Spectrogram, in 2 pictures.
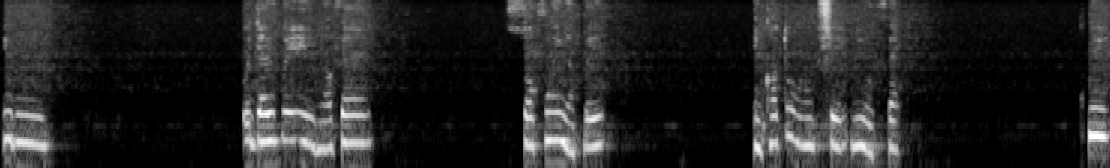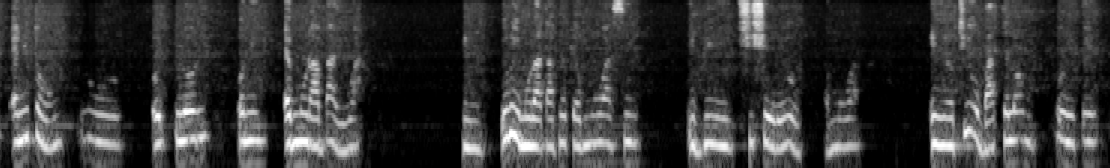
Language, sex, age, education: Yoruba, female, 15-29, tertiary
